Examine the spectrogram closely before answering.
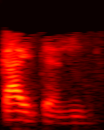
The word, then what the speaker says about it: Kaiten: K Kon I believe that's the way you pronounce the last name is that right yes it is kiten kiten excuse me um Juan Carlos is from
